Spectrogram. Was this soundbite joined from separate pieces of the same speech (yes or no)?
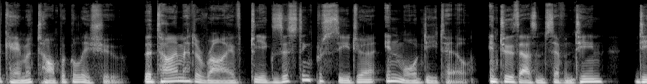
yes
